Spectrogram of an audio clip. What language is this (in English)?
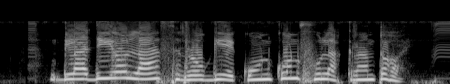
Bangla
